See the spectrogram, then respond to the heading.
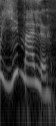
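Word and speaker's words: hiémal: On est sur le mot Yémal. Alors, c'est pas j'ai mal.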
